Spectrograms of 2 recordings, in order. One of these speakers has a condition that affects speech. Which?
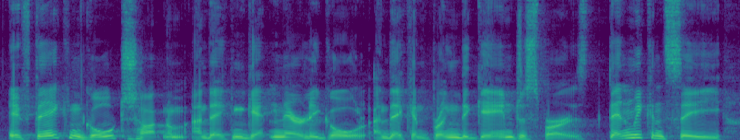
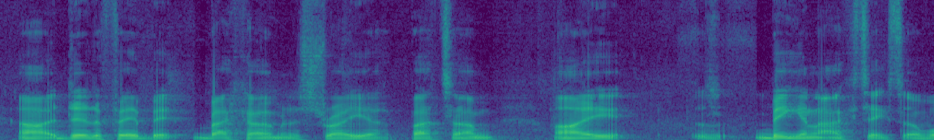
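The second: motor neurone disease; diagnosed weeks ago.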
